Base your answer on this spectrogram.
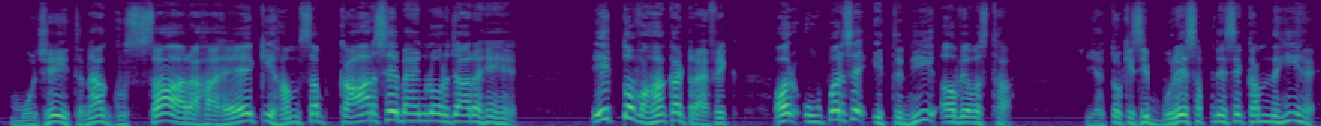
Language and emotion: Hindi, angry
